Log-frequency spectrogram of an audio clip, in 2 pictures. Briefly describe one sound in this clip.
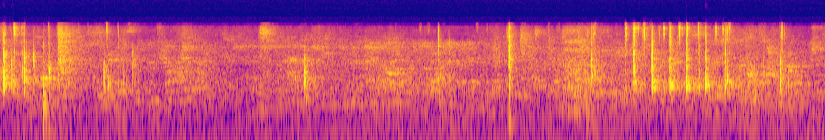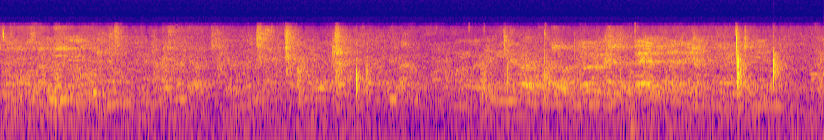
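Plastic checkers click and slide on a wooden board.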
